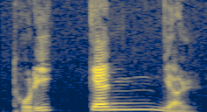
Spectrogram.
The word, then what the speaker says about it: 도리깻열: 예, 그 도구가 도리깨인데 도리깨 플러스 열 이랬더니 발음이 어떻게 됩니까? 도리깬열. 도리깬열. 깬 니은 덧붙죠. 그 다음에 열 니은 덧붙습니다.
